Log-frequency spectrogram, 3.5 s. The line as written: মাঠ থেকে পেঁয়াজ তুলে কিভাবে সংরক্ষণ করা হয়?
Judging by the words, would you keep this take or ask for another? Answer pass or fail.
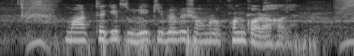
fail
